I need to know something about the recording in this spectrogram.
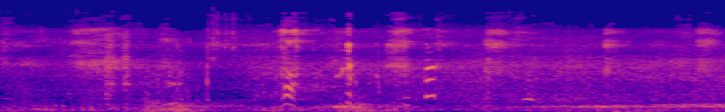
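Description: A young man screams and shrieks with excitement close by.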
